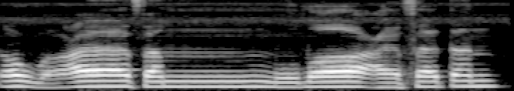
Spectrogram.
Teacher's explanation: میم یہاں پہ مشدد ہے تو اس پہ ہم کیا کریں گے؟ غنہ کریں گے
